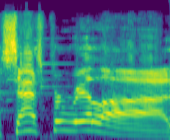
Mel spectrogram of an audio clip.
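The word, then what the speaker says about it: Sahasrahla: Sasparilla. Oh, Sasparilla. That's how he's pronounced.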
